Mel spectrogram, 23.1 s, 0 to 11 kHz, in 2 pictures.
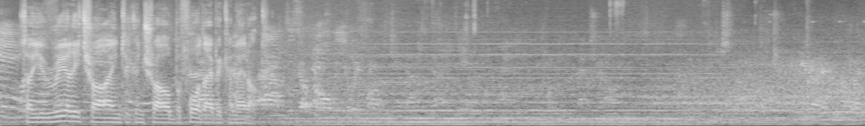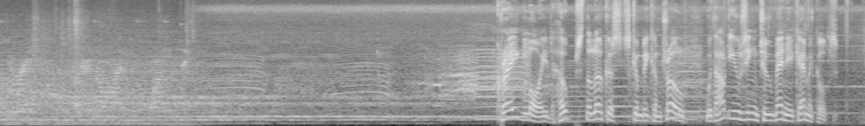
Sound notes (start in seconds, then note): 3.9 indistinct background chatter; 6.4 suspenseful music; 10.7 indistinct chatter; 14.1 cicadas; 14.1 cows mooing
